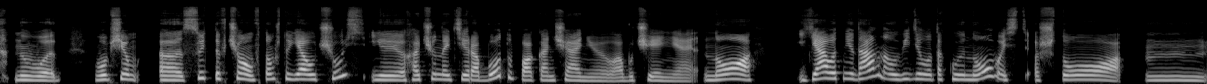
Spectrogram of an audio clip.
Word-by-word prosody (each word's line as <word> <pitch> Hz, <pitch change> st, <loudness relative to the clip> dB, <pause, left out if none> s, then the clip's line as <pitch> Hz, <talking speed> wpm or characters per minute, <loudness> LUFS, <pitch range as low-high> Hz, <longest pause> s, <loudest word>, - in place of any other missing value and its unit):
Ну 205 Hz, -1 st, +1 dB
вот, 185 Hz, -2 st, +1 dB, 0.4 s
в 210 Hz, -, +2 dB
общем, 225 Hz, 0 st, +1 dB, 0.2 s
а, 200 Hz, -1 st, +3 dB
суть-то 285 Hz, +7 st, -1 dB
в -, -, -12 dB
чём? 245 Hz, -6 st, +3 dB
В -, -, -15 dB
том, 245 Hz, 0 st, -1 dB
что 260 Hz, -, -5 dB
я 235 Hz, -1 st, +4 dB
учусь 340 Hz, -, -3 dB
и 205 Hz, -2 st, +1 dB
хочу 215 Hz, +4 st, -2 dB
найти 220 Hz, 0 st, 0 dB
работу 205 Hz, -, +1 dB
по 200 Hz, -6 st, +2 dB
окончанию 185 Hz, -5 st, -3 dB
обучения. 165 Hz, -2 st, -3 dB
Но 220 Hz, +2 st, +5 dB, 0.4 s
я 245 Hz, +8 st, +5 dB
вот 275 Hz, 0 st, +2 dB
недавно 270 Hz, +6 st, +2 dB
увидела 240 Hz, 0 st, -2 dB
такую 225 Hz, 0 st, -3 dB
новость, 225 Hz, -, -2 dB
что, 210 Hz, -3 st, 0 dB, 0.2 s
м, 190 Hz, -2 st, -5 dB
215 Hz, 145 wpm, -22 LUFS, 195-245 Hz, 0.4 s, Но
